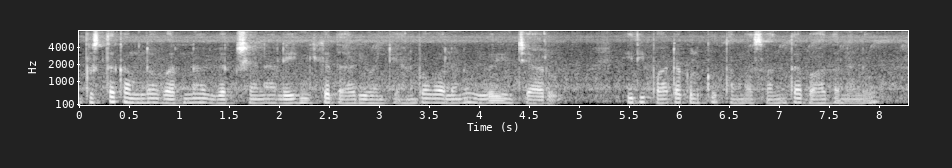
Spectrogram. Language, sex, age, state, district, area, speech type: Telugu, female, 45-60, Andhra Pradesh, Anantapur, urban, spontaneous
